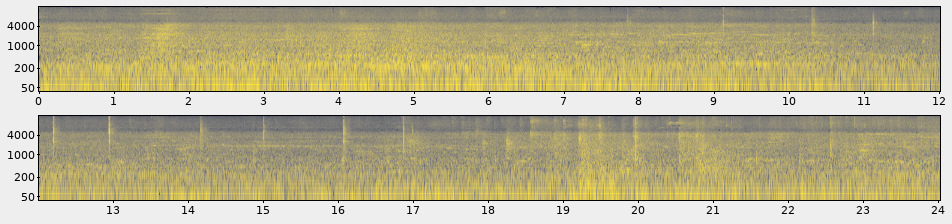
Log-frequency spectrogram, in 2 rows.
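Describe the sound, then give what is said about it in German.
A U2 subway train pulling into platform 2 of a Munich underground station: a loud, continuous broad rumble with a rushing hiss, holding steady throughout with only small swells. “Am Bahnsteig 2 fährt gerade die U2 Richtung Messestadt München ein. Bitte Vorsicht an der Bahnsteigkante.”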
